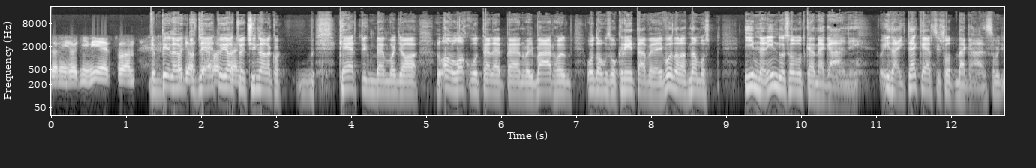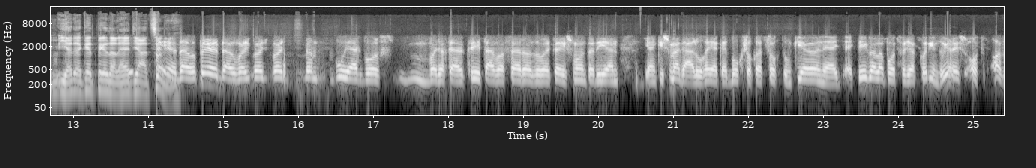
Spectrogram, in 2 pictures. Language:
Hungarian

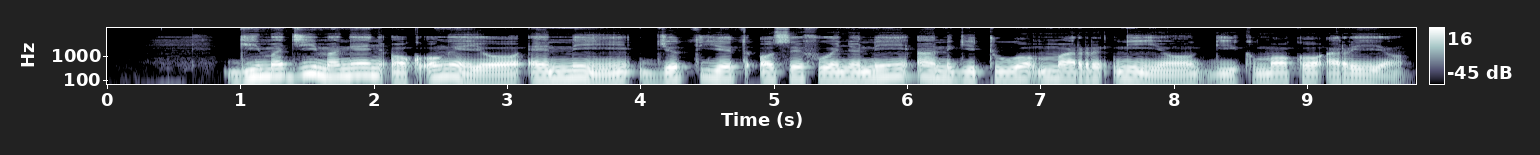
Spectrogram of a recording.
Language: Luo (Kenya and Tanzania)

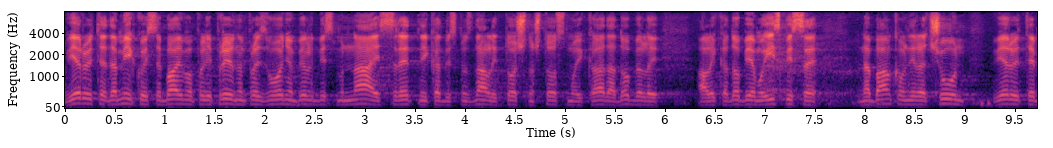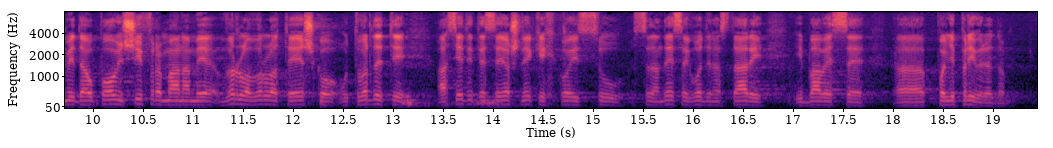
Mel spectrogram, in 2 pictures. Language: Croatian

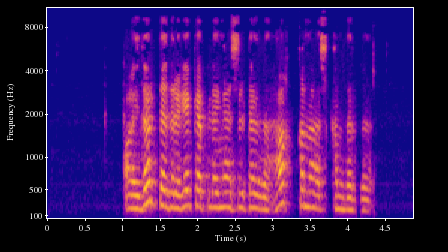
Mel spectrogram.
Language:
Bashkir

